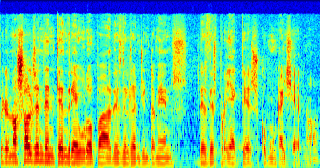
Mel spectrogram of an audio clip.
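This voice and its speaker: A fairly quick pace with ordinary pitch variation, in a Valencian accent. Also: man. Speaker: conference speaker. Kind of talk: conference talk. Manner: halting.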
